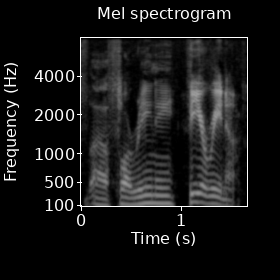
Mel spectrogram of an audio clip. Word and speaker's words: Fiorina: Candidates featured in major polls, and then it lists them: Ben Carson, Ted Cruz, Carly Fiorina.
